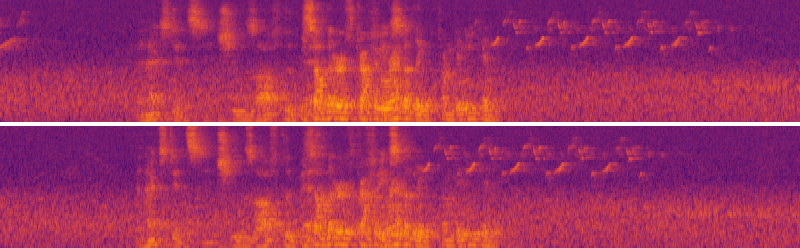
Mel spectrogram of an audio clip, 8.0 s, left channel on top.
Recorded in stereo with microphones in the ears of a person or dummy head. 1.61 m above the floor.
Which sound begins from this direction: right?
A man speaking, at 1.4 s.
